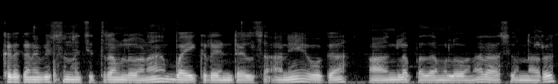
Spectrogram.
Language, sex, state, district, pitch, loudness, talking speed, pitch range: Telugu, male, Andhra Pradesh, Sri Satya Sai, 105 Hz, -17 LUFS, 120 wpm, 100-110 Hz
